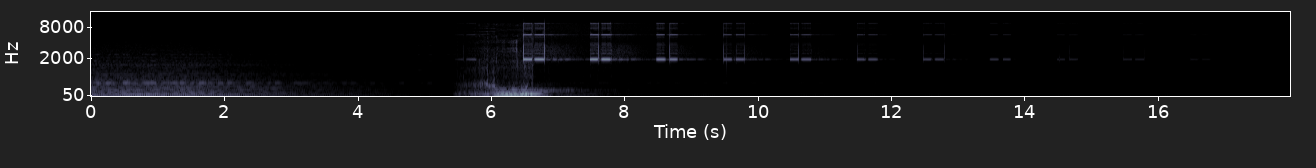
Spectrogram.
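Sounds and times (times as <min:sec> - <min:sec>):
electronic double beep: 0:05.6 - 0:07.3.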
